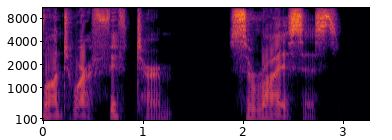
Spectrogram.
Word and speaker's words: psoriasis: Let's move on to our fifth term, psoriasis. Notice here the P is silent. Psoriasis.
